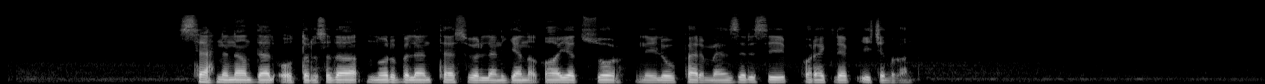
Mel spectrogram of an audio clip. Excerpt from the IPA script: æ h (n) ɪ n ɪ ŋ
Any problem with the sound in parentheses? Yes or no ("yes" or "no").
no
